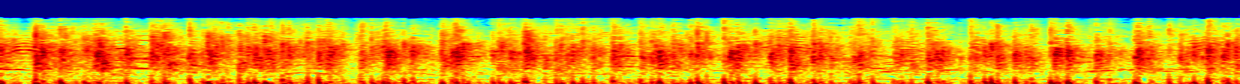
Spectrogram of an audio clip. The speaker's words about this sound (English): You say give the Lord a hand clap. Only some people do.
